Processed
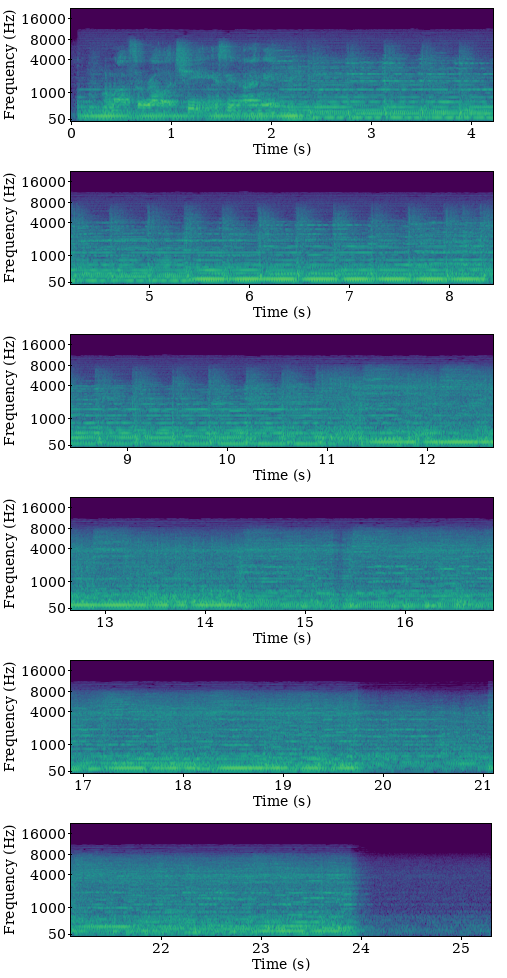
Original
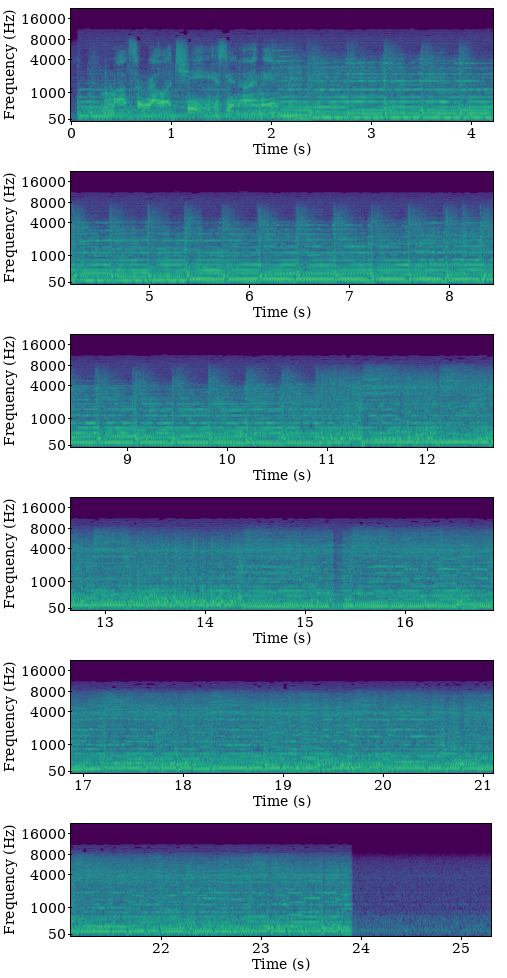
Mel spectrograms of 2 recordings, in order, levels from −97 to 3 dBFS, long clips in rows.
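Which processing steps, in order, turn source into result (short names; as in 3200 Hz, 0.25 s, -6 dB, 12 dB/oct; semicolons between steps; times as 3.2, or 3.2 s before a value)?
19.74–21.05 tone controls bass -12 dB, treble -12 dB; early reflections 45 ms -6.5 dB, 76 ms -14.5 dB; non-linear reverb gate 0.25 s falling, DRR 8.5 dB; gain -1.5 dB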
